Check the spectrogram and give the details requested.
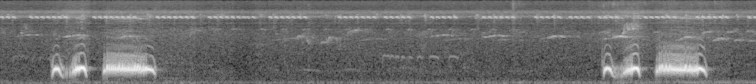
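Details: Spotted dove, a local bird in active song, used as a call lure for other doves: two short hooked notes then a broad sustained coo, repeated once after a long silent gap, with a faint steady high tone throughout.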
